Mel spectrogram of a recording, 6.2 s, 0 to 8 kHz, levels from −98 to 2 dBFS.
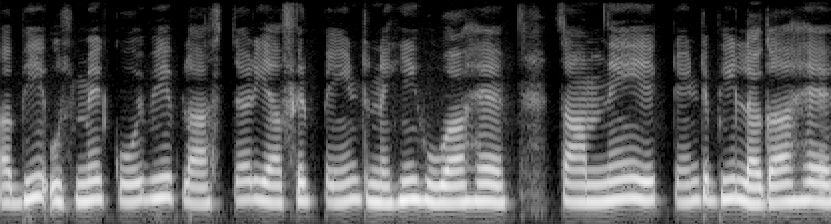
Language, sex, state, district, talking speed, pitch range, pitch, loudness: Hindi, female, Chhattisgarh, Kabirdham, 165 wpm, 195-215 Hz, 205 Hz, -13 LUFS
